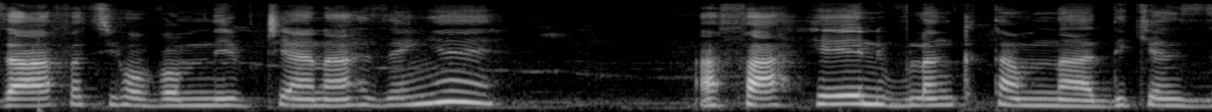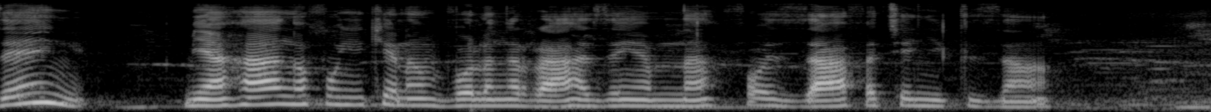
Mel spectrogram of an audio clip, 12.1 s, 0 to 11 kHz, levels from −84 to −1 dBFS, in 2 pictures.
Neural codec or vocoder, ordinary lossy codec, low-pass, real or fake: none; MP3, 96 kbps; 9.9 kHz; real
